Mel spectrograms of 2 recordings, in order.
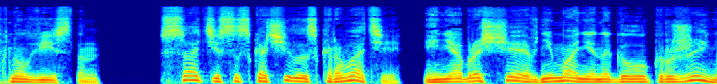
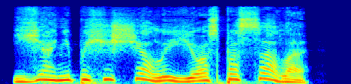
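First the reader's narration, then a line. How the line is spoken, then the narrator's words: Protesting exclamation. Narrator (Russian): протестующе воскликнула Сати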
